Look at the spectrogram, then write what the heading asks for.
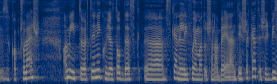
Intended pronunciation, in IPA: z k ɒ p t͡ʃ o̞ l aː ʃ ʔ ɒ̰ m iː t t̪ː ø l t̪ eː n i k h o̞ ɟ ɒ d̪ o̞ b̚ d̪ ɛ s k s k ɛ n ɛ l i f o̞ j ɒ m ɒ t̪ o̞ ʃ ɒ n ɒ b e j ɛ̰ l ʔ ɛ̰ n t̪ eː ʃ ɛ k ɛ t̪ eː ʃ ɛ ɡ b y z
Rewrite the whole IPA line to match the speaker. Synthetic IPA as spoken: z k ɒ p t͡ʃ o̞ l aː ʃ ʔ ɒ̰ m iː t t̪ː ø r t̪ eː n i k h o̞ ɟ ɒ t̪ o̞ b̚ d̪ ɛ s k s k ɛ n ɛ l i f o̞ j ɒ m ɒ t̪ o̞ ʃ ɒ n ɒ b ɛ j ɛ̰ l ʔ ɛ̰ n t̪ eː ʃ ɛ k ɛ t̪ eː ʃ ɛ ɟ b i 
